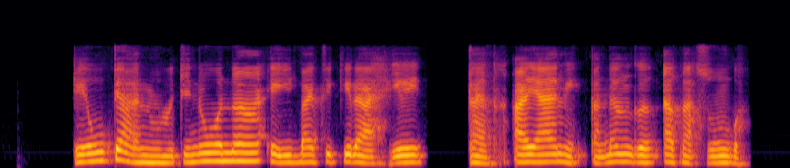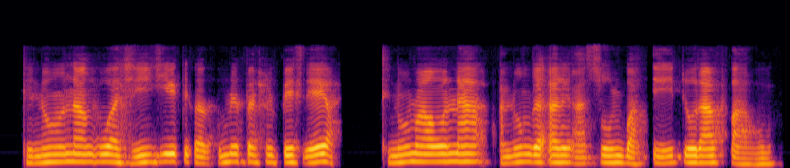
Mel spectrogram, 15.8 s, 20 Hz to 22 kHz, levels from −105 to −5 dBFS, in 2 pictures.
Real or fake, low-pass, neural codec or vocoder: fake; 7.2 kHz; codec, 16 kHz, 1 kbps, FunCodec, trained on Chinese and English, 50 frames a second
